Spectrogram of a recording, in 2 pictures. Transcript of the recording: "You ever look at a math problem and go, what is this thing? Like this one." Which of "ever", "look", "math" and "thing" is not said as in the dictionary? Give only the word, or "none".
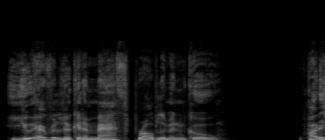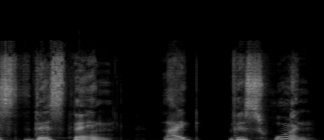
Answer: none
